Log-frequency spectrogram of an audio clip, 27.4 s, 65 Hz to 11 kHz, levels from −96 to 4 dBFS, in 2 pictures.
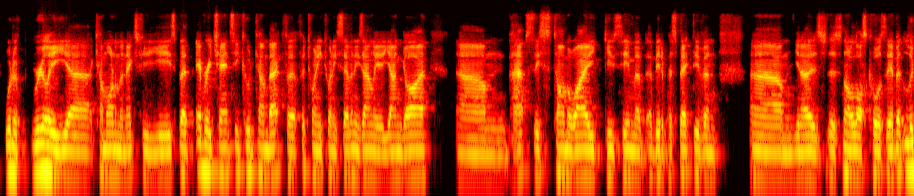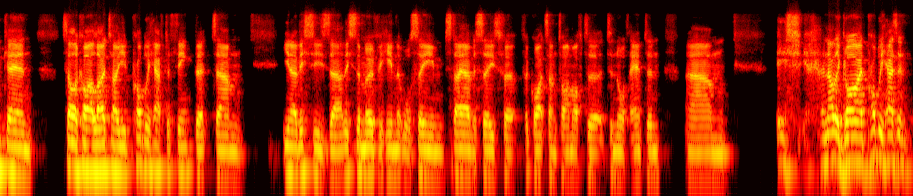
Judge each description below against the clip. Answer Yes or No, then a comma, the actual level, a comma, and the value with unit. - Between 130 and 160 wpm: No, average, 195 wpm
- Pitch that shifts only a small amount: Yes, narrow, 2.2 semitones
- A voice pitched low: Yes, low, 110 Hz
